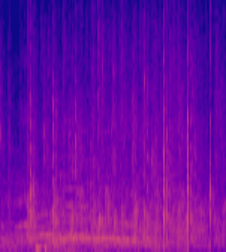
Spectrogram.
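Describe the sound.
A crowd at an event applauds as a painter on stage unveils a painting made during the event, with dense, steady clapping and scattered cheering voices, a few sharp louder claps popping out near the end.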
